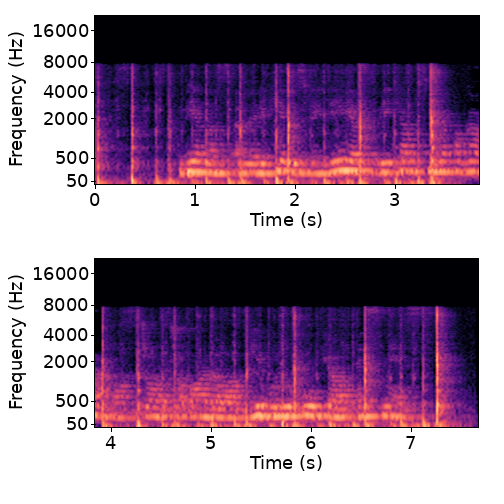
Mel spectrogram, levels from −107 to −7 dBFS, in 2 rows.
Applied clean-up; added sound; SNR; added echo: none; Dishes, pots, and pans; 3 dB; reverberation time 0.9 s.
